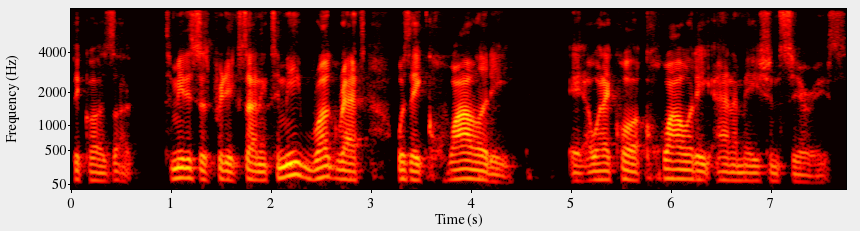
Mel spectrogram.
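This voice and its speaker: Against a quiet background, a man speaks in an ordinary speaking voice. His pitch is fairly low with ordinary variation, and his pace is moderate. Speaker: podcast host. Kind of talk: podcast host intro and interview questions.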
